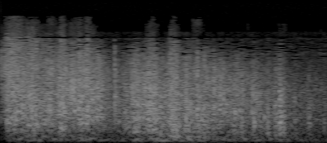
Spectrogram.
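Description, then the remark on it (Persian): A continuous, heavy rumble of thunder rolls on without a break, deep and fairly loud, with a rough, noisy texture like a passing storm. There are no voices. “تسبیح رعد، ذکر درختان، دعای باد، جنگل در این سحر به نماز کی استاد.”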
